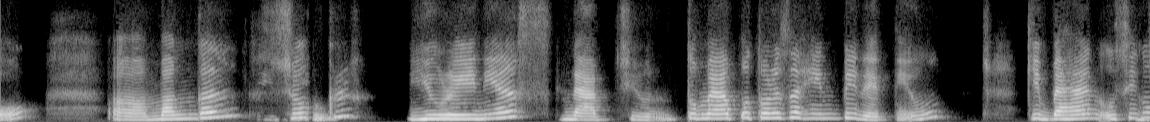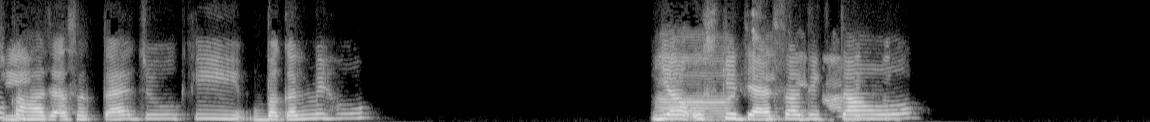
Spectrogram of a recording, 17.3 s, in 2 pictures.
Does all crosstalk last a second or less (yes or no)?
no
